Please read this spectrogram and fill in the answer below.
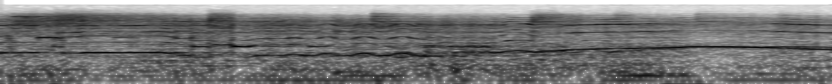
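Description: Electric guitar played through an amplifier, a lead line of sustained notes with wide vibrato. About two seconds in, one note is bent slowly upward and held, then eases back down near the end.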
